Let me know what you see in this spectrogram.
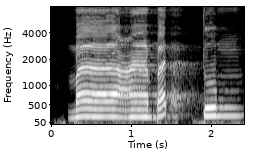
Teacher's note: Di sini huruf dal telah gabung pada huruf ta, idgham mutajanisain. Tidak dibaca lagi karena dia telah bergabung pada huruf ta.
